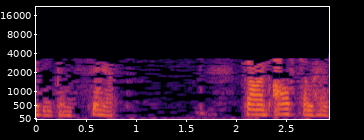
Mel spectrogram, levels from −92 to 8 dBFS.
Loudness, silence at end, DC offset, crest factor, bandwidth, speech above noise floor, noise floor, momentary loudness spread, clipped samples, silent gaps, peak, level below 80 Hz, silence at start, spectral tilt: -26 LUFS; 0 s; under 0.1%; 18 dB; 3.4 kHz; 29 dB; -55 dBFS; 21 LU; under 0.1%; none; -10 dBFS; -58 dBFS; 0 s; -9.5 dB/octave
